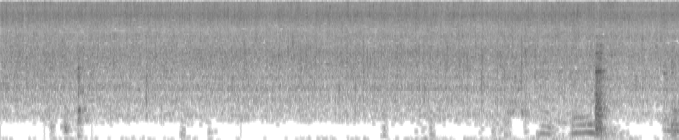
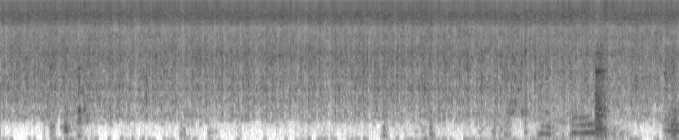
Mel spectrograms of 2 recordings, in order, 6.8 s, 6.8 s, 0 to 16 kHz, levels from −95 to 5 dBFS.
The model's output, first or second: first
